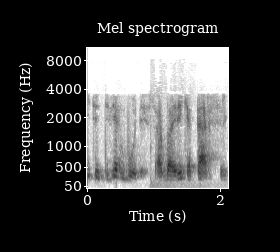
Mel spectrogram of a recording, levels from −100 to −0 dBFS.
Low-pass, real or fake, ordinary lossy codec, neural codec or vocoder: 9.9 kHz; real; MP3, 32 kbps; none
